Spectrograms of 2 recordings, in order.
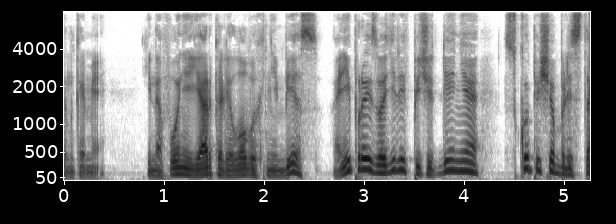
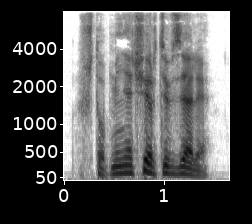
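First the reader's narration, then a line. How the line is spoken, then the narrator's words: Exclaimed. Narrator (Russian): воскликнул Ровертон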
